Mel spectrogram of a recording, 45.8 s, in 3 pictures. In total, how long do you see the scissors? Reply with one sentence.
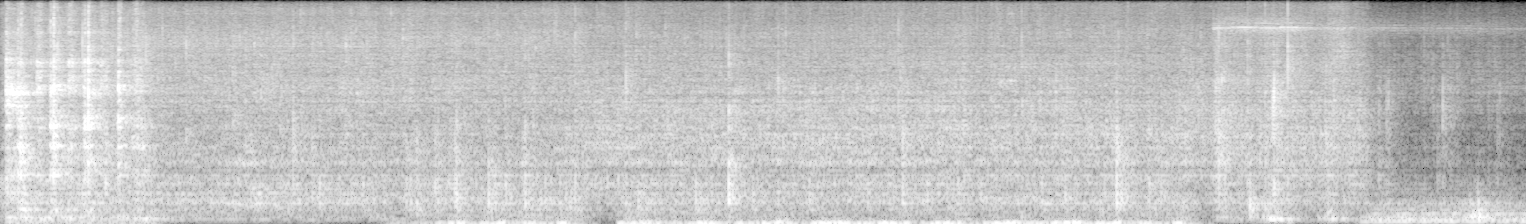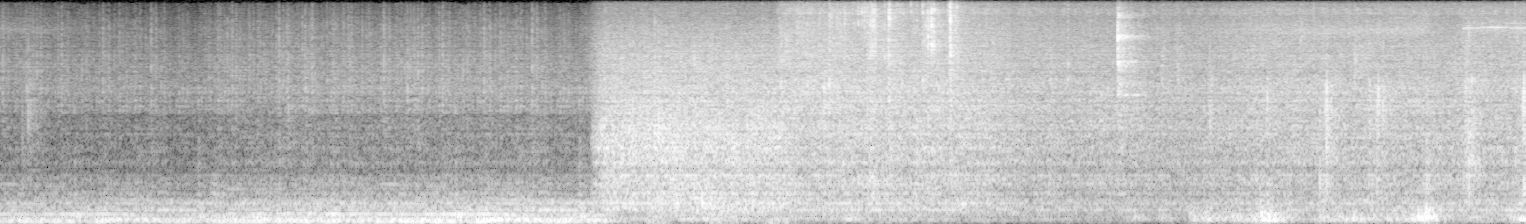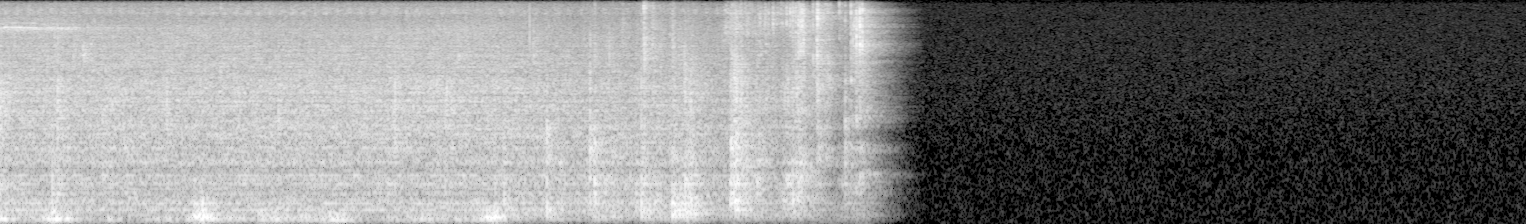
You can hear the scissors for 4 seconds altogether.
